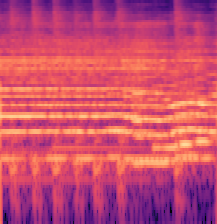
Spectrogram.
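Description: A man's voice singing a long held note of an Albanian folk ballad, sliding up in pitch near the end, over a çifteli plucked in a steady rhythm with a violin accompanying.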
